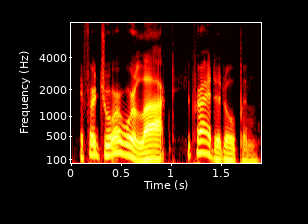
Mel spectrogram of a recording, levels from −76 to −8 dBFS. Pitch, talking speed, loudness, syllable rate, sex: 130 Hz, 285 wpm, -18 LUFS, 7.9 syllables/s, male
